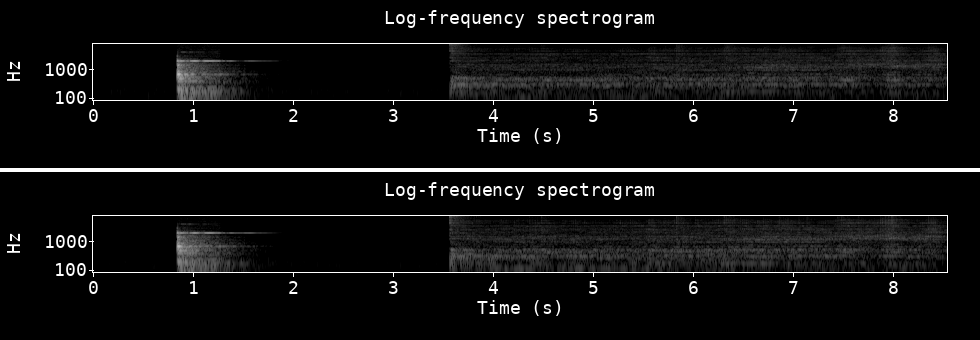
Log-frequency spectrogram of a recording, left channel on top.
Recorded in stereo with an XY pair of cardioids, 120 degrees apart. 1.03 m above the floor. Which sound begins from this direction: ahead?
A piano, at 0.8 s.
